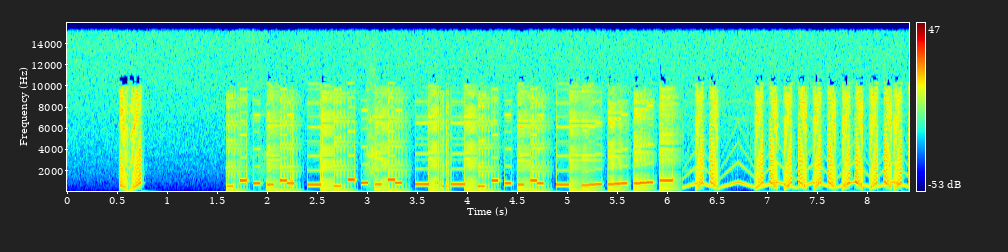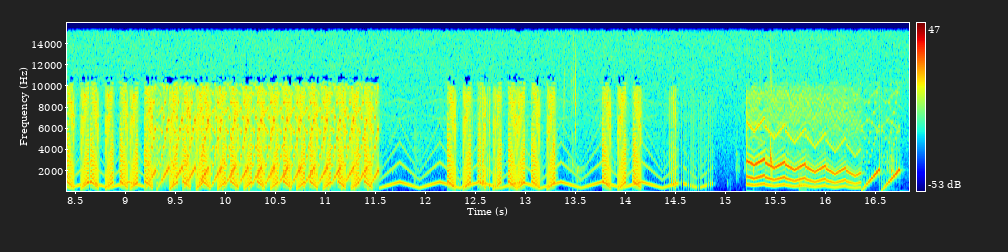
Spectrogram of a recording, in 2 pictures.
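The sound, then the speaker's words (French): Pac-Man arcade game sounds: a short bleepy electronic jingle, then loud warbling siren-like tones that rise and fall steadily, interrupted by brief gaps and a final faster wobbling chirp. “Oui, pendant que Pac-Man finit de jouer, je prenais une gorgée de bière, bien sûr.”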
